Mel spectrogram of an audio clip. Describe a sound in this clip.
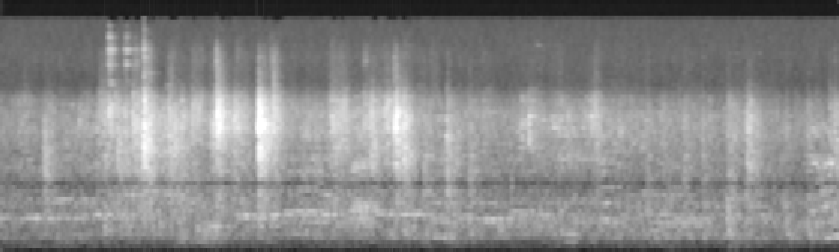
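Paper sheets rustle and flip.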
